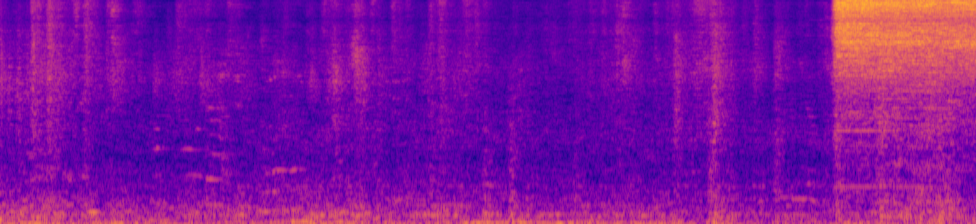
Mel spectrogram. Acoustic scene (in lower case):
bus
